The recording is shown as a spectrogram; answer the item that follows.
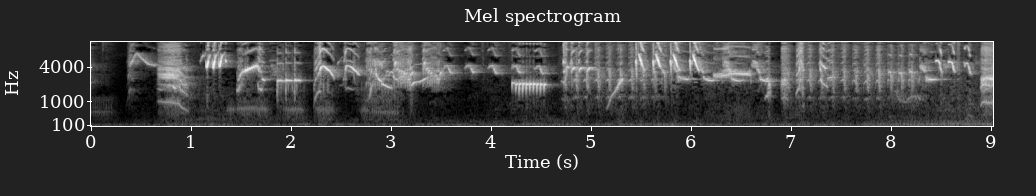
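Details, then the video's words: Actively singing young black-winged myna delivering a dense medley of high chirps, twangy whistles, a short steady buzzy note and fast rattling trills, growing busier toward the end, with a low hum underneath. "Masteran Burung Jalak Putih Full Isian - Jalak Putih Muda GAcor"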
